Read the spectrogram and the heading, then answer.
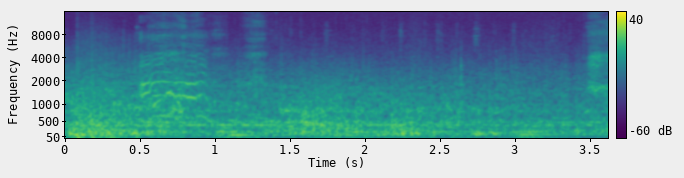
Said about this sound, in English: Scared me. That lightning was close.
